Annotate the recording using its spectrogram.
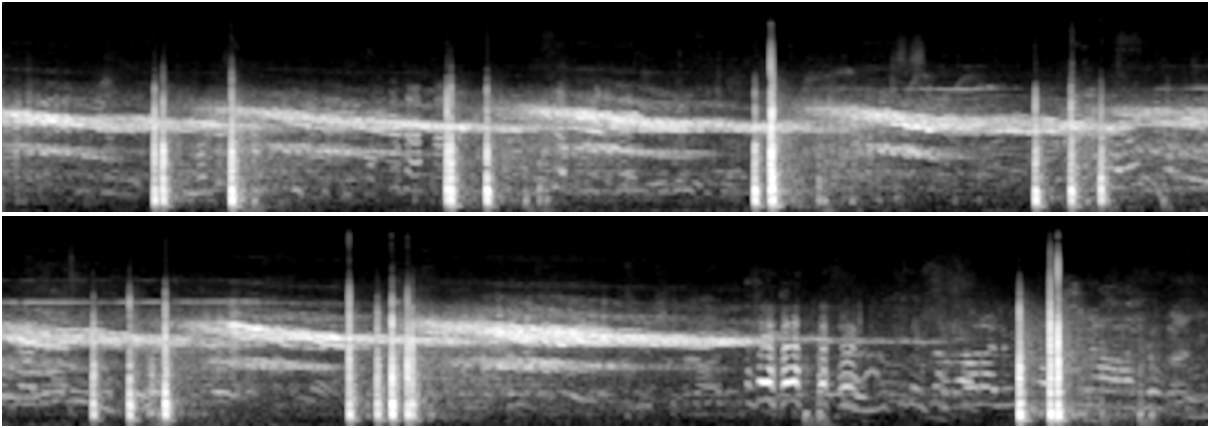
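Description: Fireworks bang sharply, one after another.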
